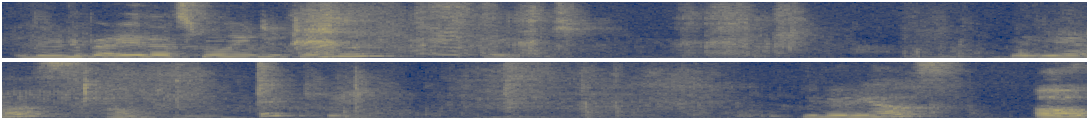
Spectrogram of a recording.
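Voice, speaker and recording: A woman leading a Bible class, giving casual, loosely worded instructions and rephrasing as she goes. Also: fairly high pitch. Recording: roomy echo with faint room noise.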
